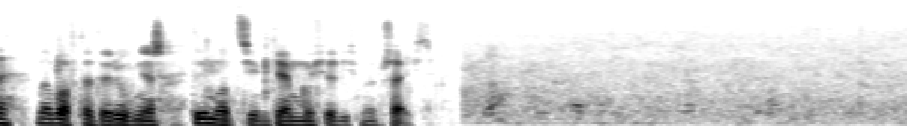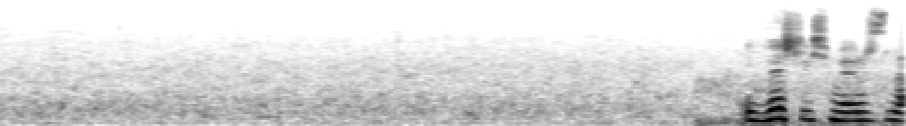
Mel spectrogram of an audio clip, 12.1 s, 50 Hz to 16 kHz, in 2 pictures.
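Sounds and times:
stream rushing over rocks: 3.1s - 10.8s.

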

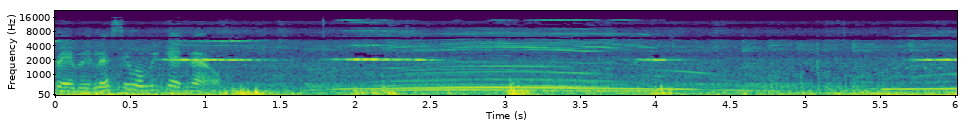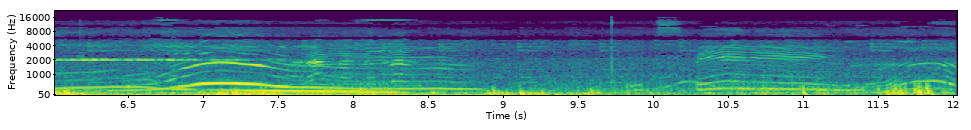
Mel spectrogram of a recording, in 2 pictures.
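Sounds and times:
slow gliding tones: 0.3s - 9.5s.

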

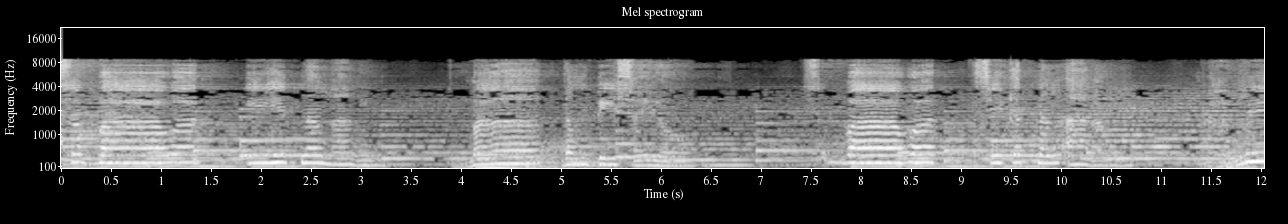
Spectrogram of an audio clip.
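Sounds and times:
man singing a ballad: 0.0s - 6.8s, 7.4s - 12.0s
soft backing music: 0.0s - 12.0s.

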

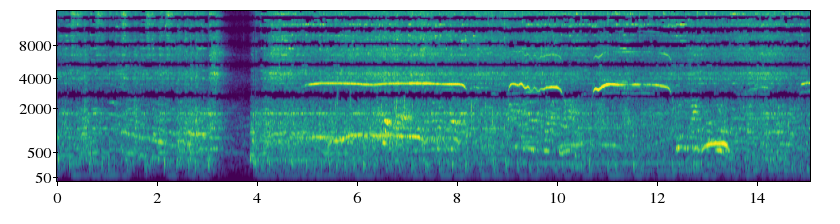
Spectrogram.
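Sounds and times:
audience voices: 0.0s - 15.0s
drum beat: 4.4s - 15.0s.

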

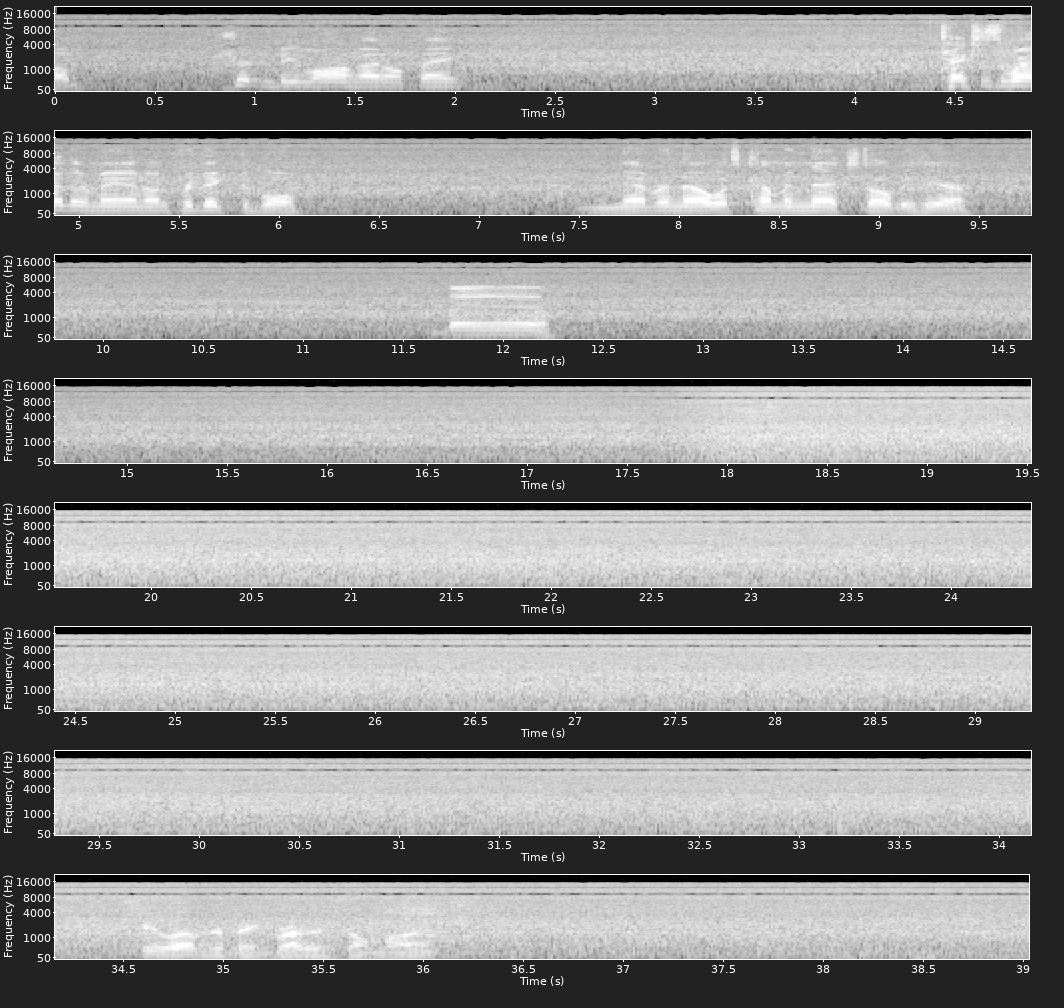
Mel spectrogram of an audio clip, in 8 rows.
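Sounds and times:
heavy rain on a metal roof: 0.0s - 39.0s.

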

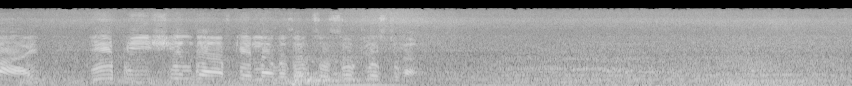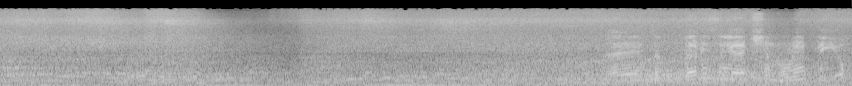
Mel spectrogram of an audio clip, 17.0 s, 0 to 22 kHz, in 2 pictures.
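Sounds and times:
steady rushing hiss: 0.0s - 10.8s, 11.5s - 17.0s.

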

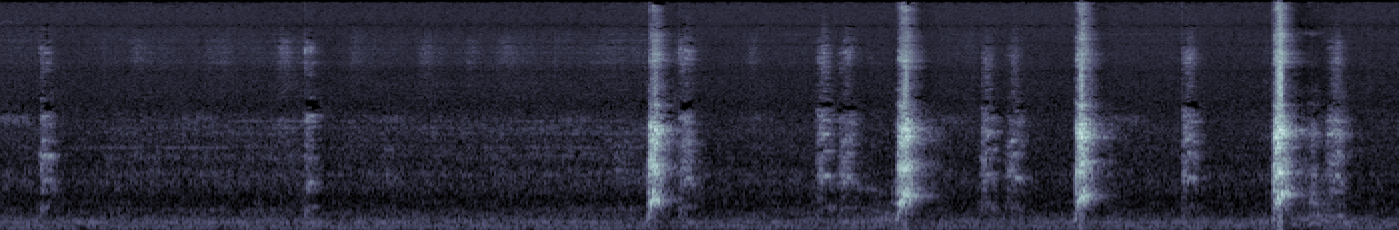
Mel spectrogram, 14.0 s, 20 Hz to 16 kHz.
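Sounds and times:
puppy barking: 0.4s - 0.7s, 3.0s - 3.3s, 6.4s - 7.1s, 8.2s - 11.2s, 11.8s - 12.1s, 12.7s - 13.6s.

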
